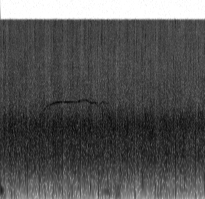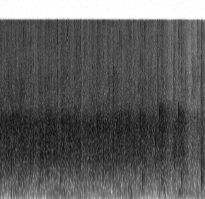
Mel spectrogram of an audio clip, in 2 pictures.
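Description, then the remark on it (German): A live show audience claps steadily for Hansi Küpper, the voice of the show's jingle, in a dense, sustained burst of applause that stays loud for about eight seconds before starting to fade at the end. “Bitte einen fetten Applaus für Hansi Küpper.”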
